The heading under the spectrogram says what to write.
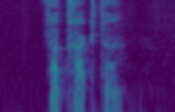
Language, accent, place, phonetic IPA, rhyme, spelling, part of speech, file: German, Germany, Berlin, [fɛɐ̯ˈtʁaktɐ], -aktɐ, vertrackter, adjective, De-vertrackter.ogg
- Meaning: 1. comparative degree of vertrackt 2. inflection of vertrackt: strong/mixed nominative masculine singular 3. inflection of vertrackt: strong genitive/dative feminine singular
